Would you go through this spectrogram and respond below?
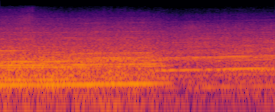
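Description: Pushrod race cars in a heat race at Summit, a dense steady engine roar with sustained revving tones, several cars blending into one loud continuous drone that shifts pitch as they pass.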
